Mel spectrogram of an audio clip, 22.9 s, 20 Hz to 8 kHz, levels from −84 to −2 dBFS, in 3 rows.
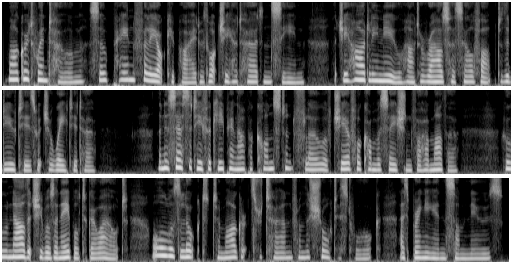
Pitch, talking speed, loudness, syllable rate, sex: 195 Hz, 170 wpm, -21 LUFS, 4.8 syllables/s, female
